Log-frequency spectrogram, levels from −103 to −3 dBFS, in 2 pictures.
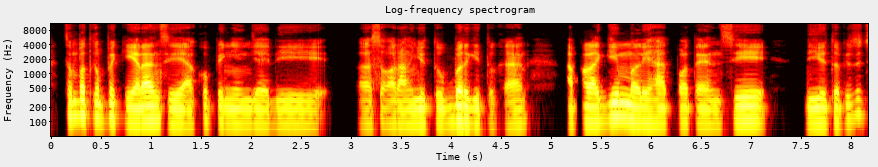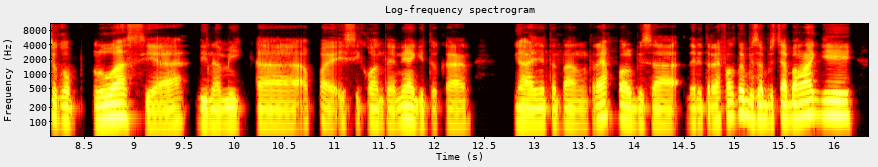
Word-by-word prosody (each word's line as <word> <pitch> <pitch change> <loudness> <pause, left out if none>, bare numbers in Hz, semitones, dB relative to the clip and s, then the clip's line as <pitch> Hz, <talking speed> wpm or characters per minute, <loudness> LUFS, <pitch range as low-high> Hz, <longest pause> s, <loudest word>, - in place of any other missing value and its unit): sempet 135 +1 +3
kepikiran 110 -3 +4
sih, 95 -2 0
aku 95 +5 -4
pengen 95 -2 -2
jadi, 90 0 -3 0.7
eee, 95 0 -4
seorang 90 -1 -1
youtuber 95 +3 +2
gitu 95 -4 -6
kan, 90 +3 -3 0.4
apalagi 105 +4 +3
melihat 100 -5 +2
potensi 100 +2 -1 0.4
di 95 - -5
YouTube 100 +3 -2
itu 145 +3 -9
cukup 105 -3 -2 0.2
luas 125 +2 +5
ya, 90 +4 -1
dinamika 90 -1 -3
apa, - - -4
isi - - -10
kontennya 95 +2 -1
gitu 90 -1 -9
kan, 90 0 -4 0.4
enggak 100 -2 0
hanya 95 - 0
tentang 95 -1 -2
travel, 115 +1 +1
bisa 95 -1 -3
dari 100 0 -5
travel 105 +5 -1
tuh 150 - +6
bisa 120 -3 +1
bercabang 115 +1 +3
lagi 135 -1 +3
100 Hz, 135 wpm, -24 LUFS, 95-110 Hz, 0.7 s, tuh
